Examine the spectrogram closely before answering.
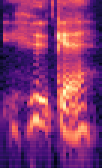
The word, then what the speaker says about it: hygge: So Hygge. I could be, it's something like that. Yeah, Like yeah. you say a Y with a O-shaped mouth. Hygge.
